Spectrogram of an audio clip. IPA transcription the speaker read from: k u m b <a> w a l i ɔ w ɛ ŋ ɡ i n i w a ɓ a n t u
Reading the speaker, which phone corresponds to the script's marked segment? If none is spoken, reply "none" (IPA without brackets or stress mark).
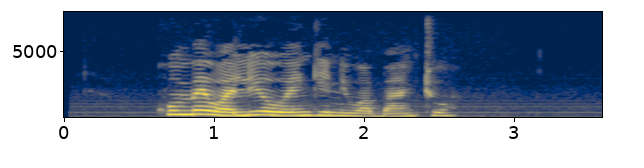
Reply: ɛ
